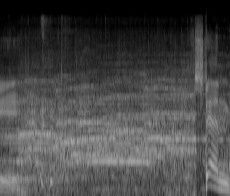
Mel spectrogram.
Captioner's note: audience cheering and applauding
